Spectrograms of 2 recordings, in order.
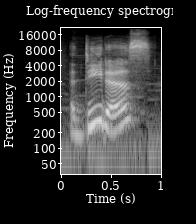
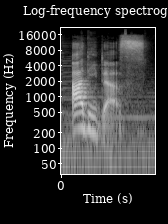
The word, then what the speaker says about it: Adidas: I didn't understand at all what they were referring to because they usually pronounce it Adidas and in Germany we say Adidas.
